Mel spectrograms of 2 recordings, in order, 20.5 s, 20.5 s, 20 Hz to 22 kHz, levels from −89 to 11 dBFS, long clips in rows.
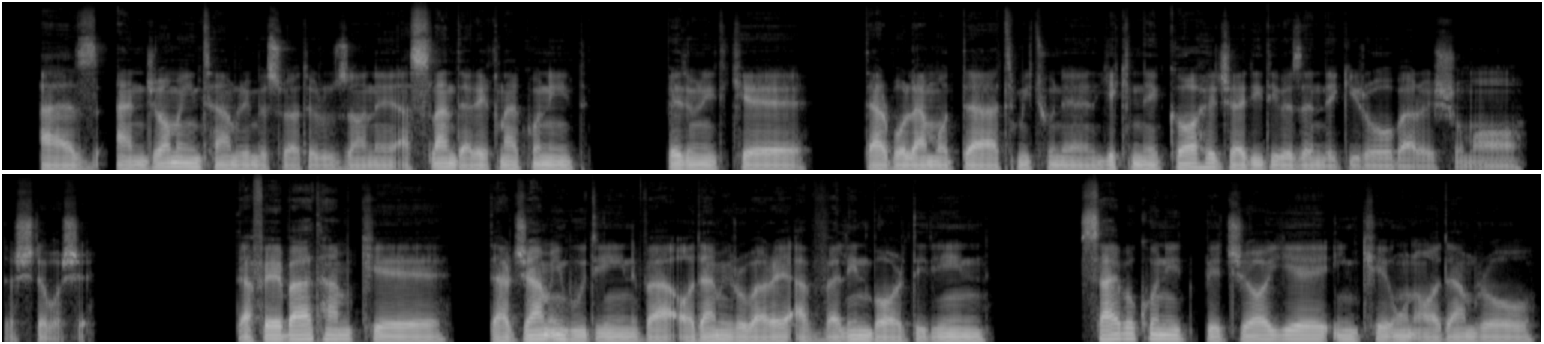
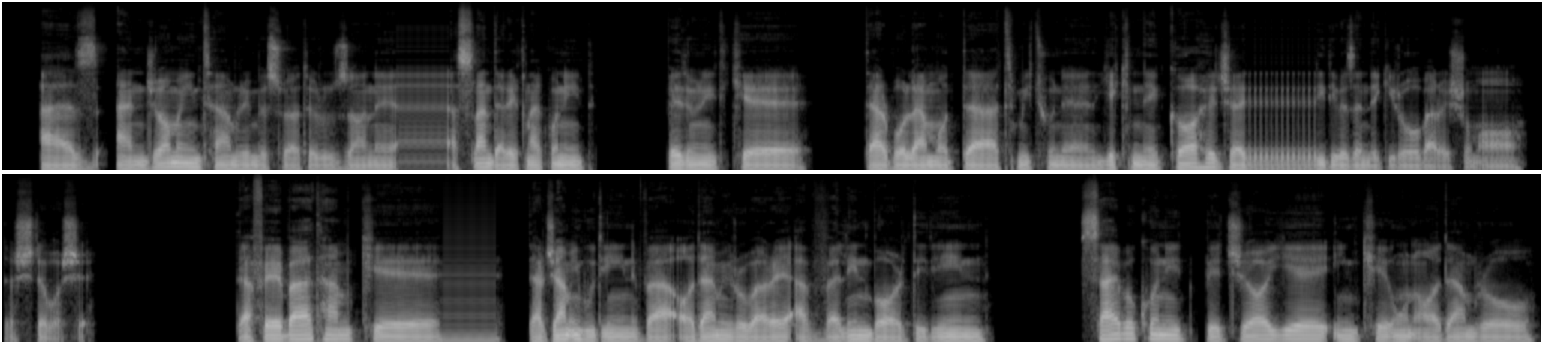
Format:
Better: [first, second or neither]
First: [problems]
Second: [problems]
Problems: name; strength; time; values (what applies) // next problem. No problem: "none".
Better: first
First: none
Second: audio freezing; at 2.5 s, at 8.5 s and at 13 s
